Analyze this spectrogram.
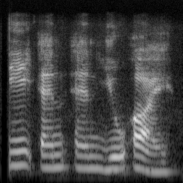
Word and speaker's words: ennui: So for example, the second word in the seventh line, E-N-N-U-I. Now, no amount of your general knowledge will help you to pronounce this word, right? It is ennui.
